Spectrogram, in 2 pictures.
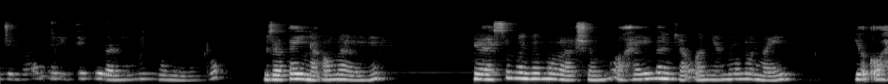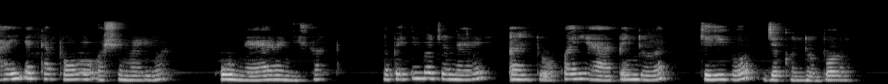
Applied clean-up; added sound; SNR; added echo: neural mask model DeepFilterNet 3.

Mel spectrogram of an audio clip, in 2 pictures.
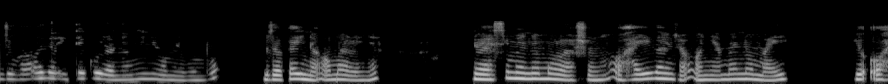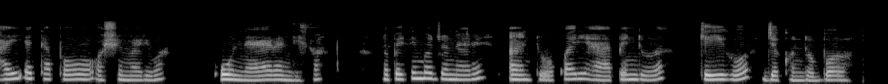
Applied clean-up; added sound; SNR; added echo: none; none; none; none.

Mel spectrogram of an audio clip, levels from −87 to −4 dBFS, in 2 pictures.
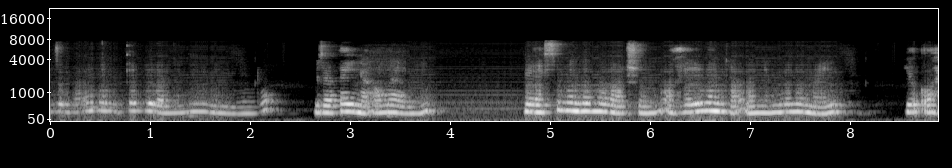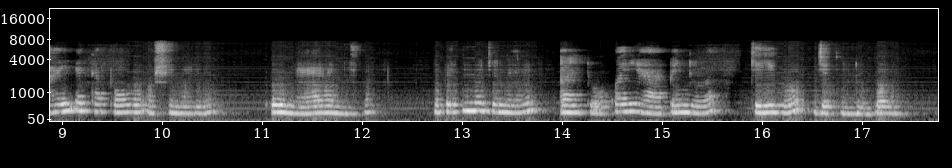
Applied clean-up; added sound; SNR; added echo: neural separator model SepFormer DNS4.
